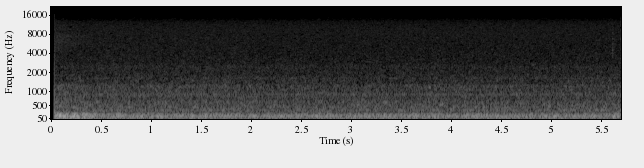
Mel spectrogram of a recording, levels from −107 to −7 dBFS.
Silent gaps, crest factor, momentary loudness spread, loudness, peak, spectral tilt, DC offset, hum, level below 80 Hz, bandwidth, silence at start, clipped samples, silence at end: none; 18 dB; 4 LU; -60 LUFS; -40 dBFS; -7 dB/octave; under 0.1%; none; -68 dBFS; 14.5 kHz; 0 s; under 0.1%; 0 s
